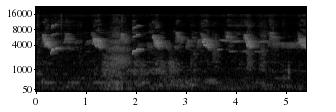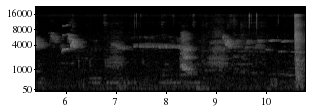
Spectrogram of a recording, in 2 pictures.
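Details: Belgian canary singing a lot while sunbathing: bright, high chirped notes in quick uneven bursts, with brief trills, a sustained level whistle near the end and a sharp click closing the phrase.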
